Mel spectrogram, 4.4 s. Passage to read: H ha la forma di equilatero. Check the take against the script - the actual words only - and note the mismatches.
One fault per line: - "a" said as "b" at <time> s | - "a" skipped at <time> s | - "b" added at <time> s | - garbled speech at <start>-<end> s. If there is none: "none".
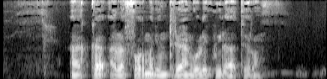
- "un triangolo" added at 2.1 s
